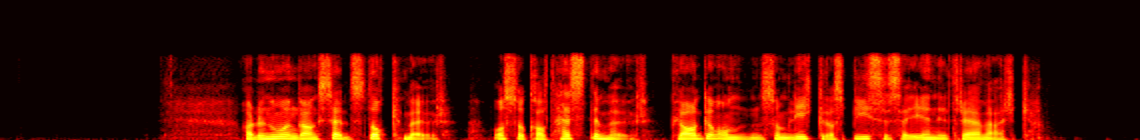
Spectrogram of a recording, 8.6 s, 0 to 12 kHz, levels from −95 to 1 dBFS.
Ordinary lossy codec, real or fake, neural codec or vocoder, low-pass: none; fake; codec, 16 kHz, 4 kbps, FunCodec, trained on Chinese and English, 50 frames a second; 7.2 kHz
